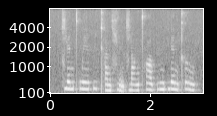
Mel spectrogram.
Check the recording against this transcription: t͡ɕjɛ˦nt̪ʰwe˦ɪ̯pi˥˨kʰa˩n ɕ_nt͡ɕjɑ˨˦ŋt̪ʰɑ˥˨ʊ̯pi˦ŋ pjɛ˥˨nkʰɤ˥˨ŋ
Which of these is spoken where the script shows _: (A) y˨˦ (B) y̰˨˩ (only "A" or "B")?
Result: B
